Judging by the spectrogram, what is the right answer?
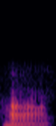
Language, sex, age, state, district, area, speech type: Malayalam, male, 45-60, Kerala, Kottayam, rural, conversation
